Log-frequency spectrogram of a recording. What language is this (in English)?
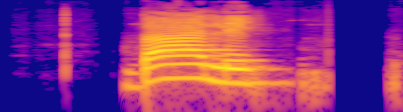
Tem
